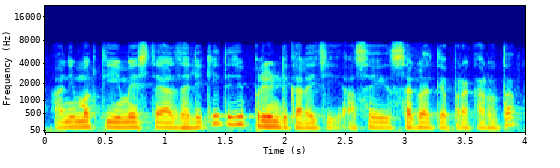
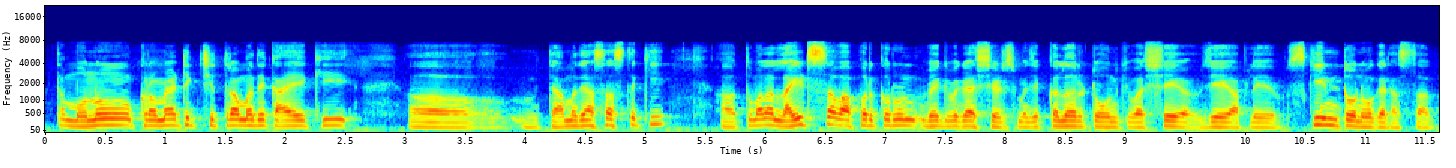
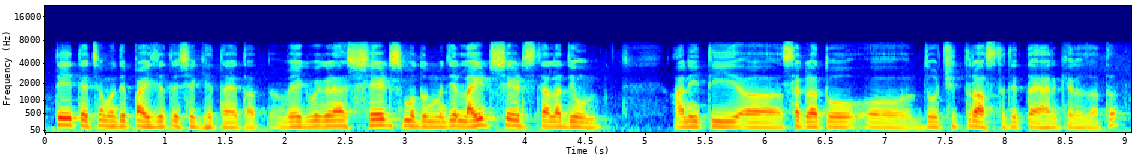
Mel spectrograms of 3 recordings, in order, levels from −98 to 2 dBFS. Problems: constant background noise, continuous background conversations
